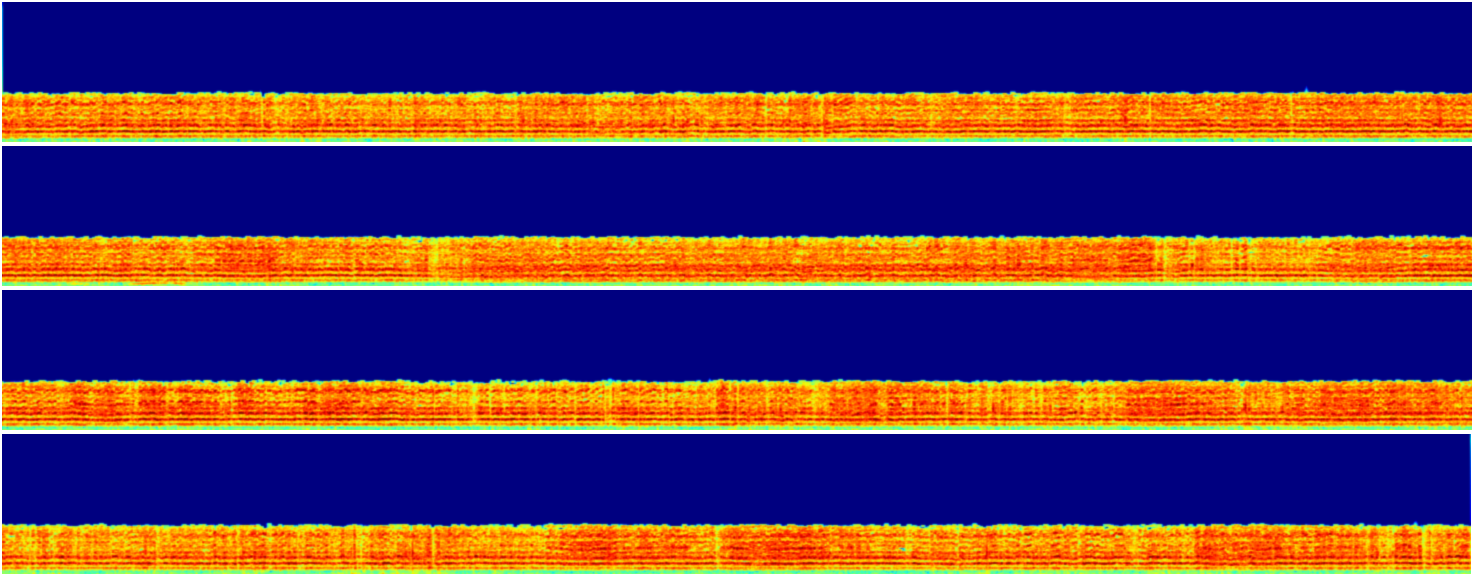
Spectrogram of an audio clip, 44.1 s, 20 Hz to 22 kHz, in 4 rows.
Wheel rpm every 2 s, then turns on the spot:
230, 240, 220, 230, 230, 230, 230, 200, 190, 200, 220, 230, 230, 230, 220, 230, 230, 230, 230, 220, 230, 230.
none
